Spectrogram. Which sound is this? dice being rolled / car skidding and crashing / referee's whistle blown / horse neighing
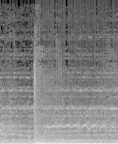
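horse neighing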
